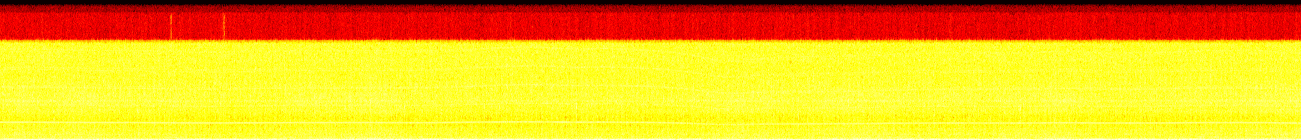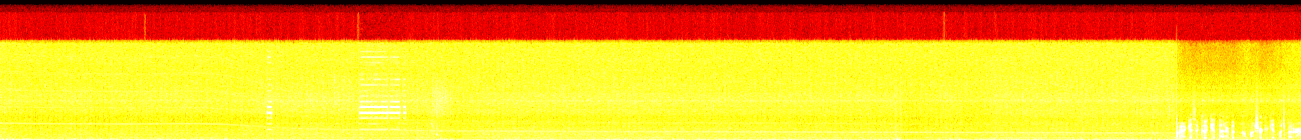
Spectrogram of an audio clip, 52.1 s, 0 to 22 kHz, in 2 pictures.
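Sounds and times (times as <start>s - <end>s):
aircraft engines droning: 0.0s - 52.0s
thin high whine: 33.1s - 34.4s
short high beeping tone: 33.2s - 34.2s.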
